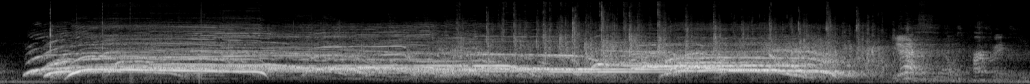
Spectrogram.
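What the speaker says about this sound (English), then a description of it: "you gotta give me a good cheer" Fans at a Wizard World convention in Indianapolis cheering loudly, with a large indoor crowd of whoops and high shouts sustained for about eight seconds before fading into scattered calls.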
